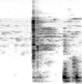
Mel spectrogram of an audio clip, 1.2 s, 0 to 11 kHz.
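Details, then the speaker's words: 1/8-scale brushless RC motor that had drag, ran hot and braked on throttle-off: shaft moved back and forth by hand gives two or three dull clicks, end play from a nearly worn-out bearing, which was then replaced. "alright that's the the shaft kind of moving back and forth which it's not supposed to be like that"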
